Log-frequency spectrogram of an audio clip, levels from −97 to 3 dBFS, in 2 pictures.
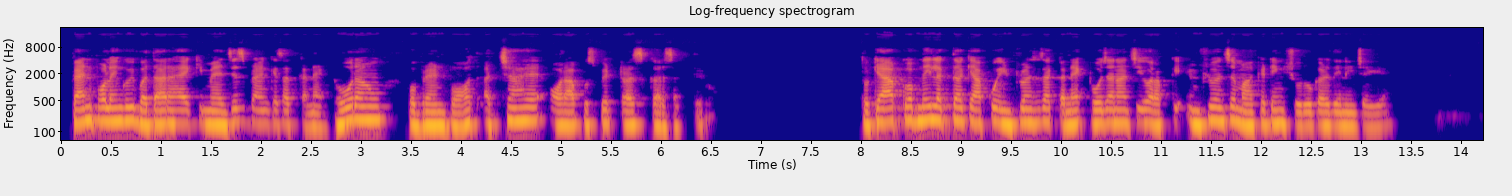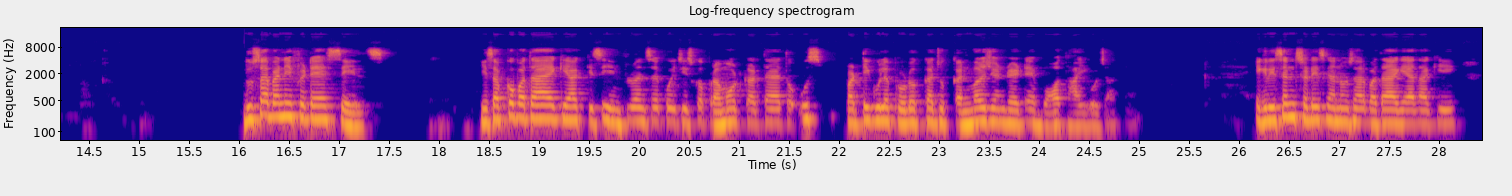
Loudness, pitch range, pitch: -23 LUFS, 145-175 Hz, 160 Hz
